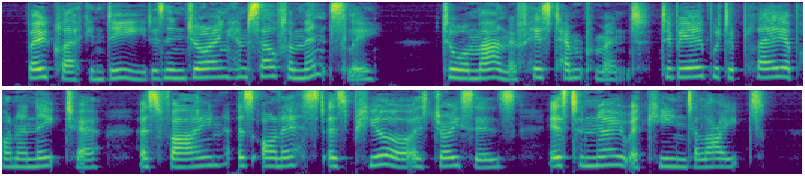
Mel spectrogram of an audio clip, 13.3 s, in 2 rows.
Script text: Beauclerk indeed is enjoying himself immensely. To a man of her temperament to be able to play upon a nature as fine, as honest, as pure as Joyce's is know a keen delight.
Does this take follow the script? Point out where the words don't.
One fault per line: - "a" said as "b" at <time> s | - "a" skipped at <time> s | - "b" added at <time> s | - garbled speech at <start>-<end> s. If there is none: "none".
- "her" said as "his" at 4.4 s
- "to" added at 11.4 s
